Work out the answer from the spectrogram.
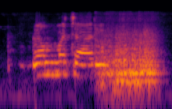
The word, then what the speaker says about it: ब्रह्मचारी: ब्रह्मचारी हाँ, बाद में कई लोग बोलते हैं। माँ का प्रोनाउंस पहले करते हैं, हा का प्रोनाउंस।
